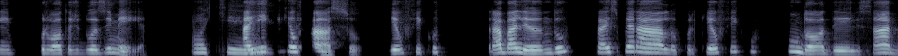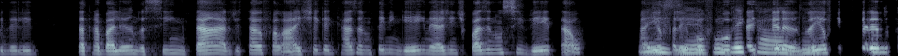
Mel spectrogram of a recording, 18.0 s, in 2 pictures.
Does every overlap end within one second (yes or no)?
no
